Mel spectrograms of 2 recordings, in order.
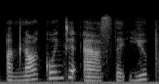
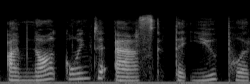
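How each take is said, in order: First: It is said at a faster pace. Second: It is said at a slower, steady pace.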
